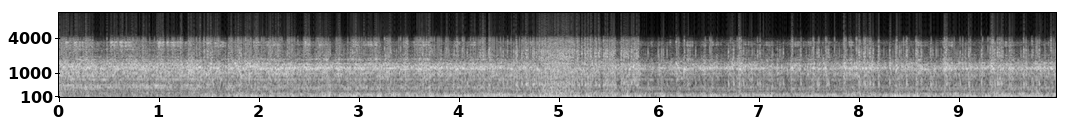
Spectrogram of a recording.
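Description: Tricycle wheels rolling over asphalt pavement, a loud steady rumble with a slight drop about six seconds in.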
